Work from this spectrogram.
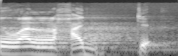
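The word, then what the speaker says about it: وَالْحَجّ: Cara yang benar ketika kita wakof pada lafadz yang huruf akhirnya bertanda tasdid adalah dengan menahan sejenak untuk menyempurnakan makhrajnya, karena kita sebenarnya membaca dua huruf baru kemudian dikeluarkan sifatnya.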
